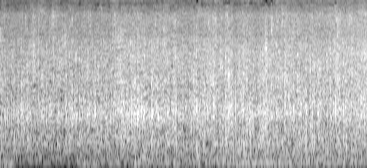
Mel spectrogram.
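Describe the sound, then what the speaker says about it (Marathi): Heavy rain falls over a farm as a constant broadband hiss, even and unbroken, heard faint and distant with no voices. "जोरान पाऊस पडते पण तो दिसून नाही आली वाटतं कॅमेऱ्यामध्ये"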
